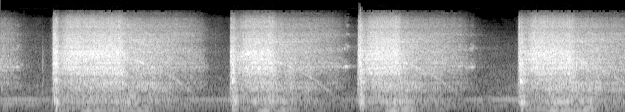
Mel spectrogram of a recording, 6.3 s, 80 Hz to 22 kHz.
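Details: Chevrolet Malibu small-block V8 after a new top end: four crank attempts of about one to two seconds each, churning without catching. The battery went dead and the starter is acting up, so a replacement starter was brought. The engine eventually runs.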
